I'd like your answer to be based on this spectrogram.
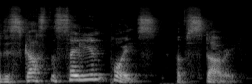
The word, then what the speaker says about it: Sturry: Welcome to the audio guide of this tour of the town of Sturry, pronounced to rhyme with slurry.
